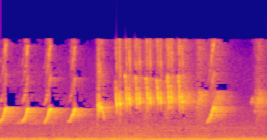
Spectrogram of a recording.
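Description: A sunbird sings high, thin notes, a string of sharp sweeping chips about every quarter second, then a quick rapid trill, over faint low background hum.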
